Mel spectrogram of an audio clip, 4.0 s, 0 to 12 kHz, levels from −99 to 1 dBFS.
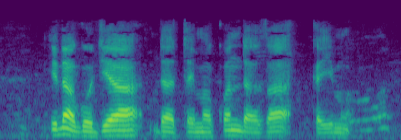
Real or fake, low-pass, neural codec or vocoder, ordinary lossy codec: real; 7.2 kHz; none; AAC, 48 kbps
